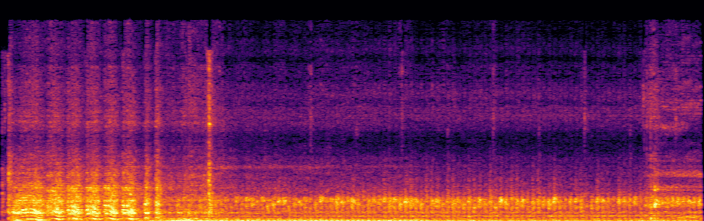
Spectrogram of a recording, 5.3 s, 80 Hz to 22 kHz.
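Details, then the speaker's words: 2012 Toyota Fortuner LAN50 diesel had a dead-battery no-start from bad voltage drop; after the battery terminal was cleaned and tightened (12.56 V), it cranks briefly, catches cleanly and settles to a steady idle. "That's all this car needed. Bad voltage drop on the battery."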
